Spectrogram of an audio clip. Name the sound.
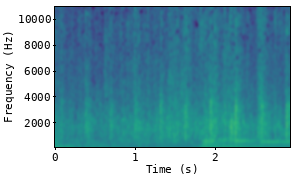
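audience clapping hands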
